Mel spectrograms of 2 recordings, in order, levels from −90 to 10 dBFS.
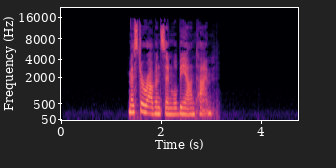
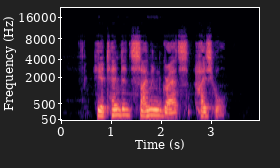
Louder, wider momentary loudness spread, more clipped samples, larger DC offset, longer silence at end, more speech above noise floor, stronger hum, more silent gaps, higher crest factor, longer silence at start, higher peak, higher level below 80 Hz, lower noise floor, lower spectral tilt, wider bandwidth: about the same, -16 LUFS vs -15 LUFS; about the same, 9 LU vs 8 LU; neither; neither; first, 1.7 s vs 0.75 s; second, 58 dB vs 72 dB; neither; neither; about the same, 18 dB vs 16 dB; first, 1.35 s vs 0.7 s; about the same, -2 dBFS vs -2 dBFS; about the same, -54 dBFS vs -52 dBFS; second, -74 dBFS vs -87 dBFS; about the same, -4 dB/octave vs -4.5 dB/octave; first, 15.5 kHz vs 9.4 kHz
